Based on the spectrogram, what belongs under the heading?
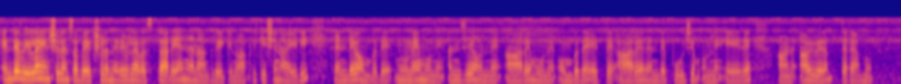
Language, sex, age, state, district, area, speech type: Malayalam, female, 18-30, Kerala, Alappuzha, rural, read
